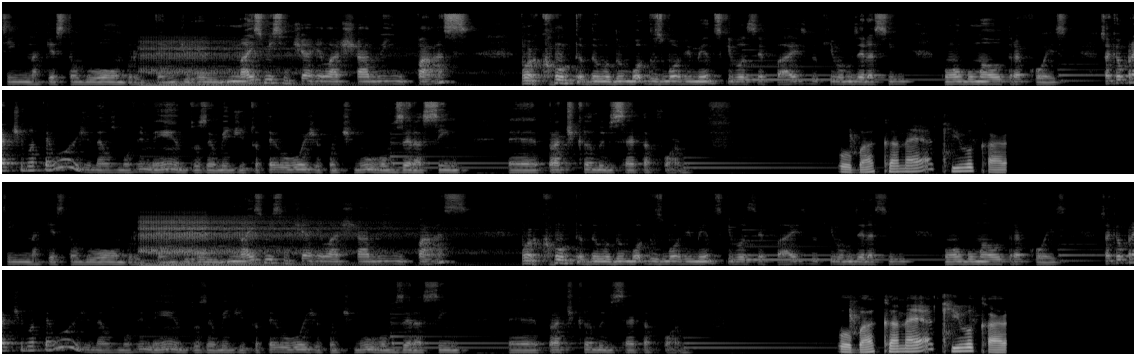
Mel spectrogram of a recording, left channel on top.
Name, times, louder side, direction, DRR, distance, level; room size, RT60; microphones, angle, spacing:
voice 1, 0.0-16.0 16.4-18.6, left 4 dB, 85° left, 2.4 m, -37 dB
sound 1, 1.4-5.0, right 5 dB, 25° right, 0.4 m, -45 dB
sound 2, 7.4-14.5 15.2-17.8 18.1-20.7, equal, 5° left, 1.6 m, -54 dB
voice 2, 19.7-21.4, right 5 dB, 85° right, 0.7 m, -29 dB
head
